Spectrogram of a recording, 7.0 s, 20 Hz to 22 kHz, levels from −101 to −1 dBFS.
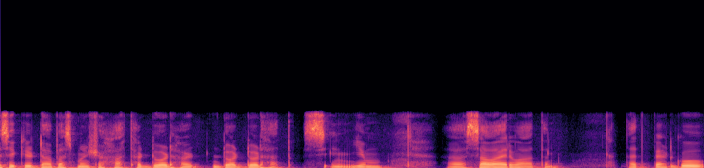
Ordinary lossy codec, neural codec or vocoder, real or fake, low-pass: none; none; real; 7.2 kHz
